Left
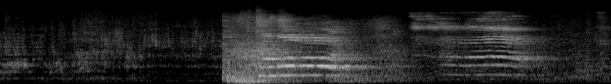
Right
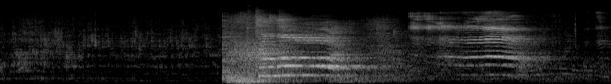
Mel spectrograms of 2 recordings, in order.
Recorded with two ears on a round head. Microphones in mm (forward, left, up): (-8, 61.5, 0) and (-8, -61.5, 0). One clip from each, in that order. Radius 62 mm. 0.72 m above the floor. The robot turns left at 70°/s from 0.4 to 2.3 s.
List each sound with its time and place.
2.2 s a shout: 10° right (ahead or behind), 1.0 m; by 4.0 s 15° right (ahead or behind), 1.0 m
4.1 s a baby crying: 50° right (ahead or behind), 0.7 m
